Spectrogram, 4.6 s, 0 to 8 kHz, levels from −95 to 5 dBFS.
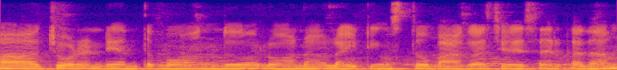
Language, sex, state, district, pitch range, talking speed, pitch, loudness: Telugu, female, Andhra Pradesh, Manyam, 160-165 Hz, 130 wpm, 165 Hz, -14 LUFS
